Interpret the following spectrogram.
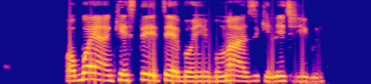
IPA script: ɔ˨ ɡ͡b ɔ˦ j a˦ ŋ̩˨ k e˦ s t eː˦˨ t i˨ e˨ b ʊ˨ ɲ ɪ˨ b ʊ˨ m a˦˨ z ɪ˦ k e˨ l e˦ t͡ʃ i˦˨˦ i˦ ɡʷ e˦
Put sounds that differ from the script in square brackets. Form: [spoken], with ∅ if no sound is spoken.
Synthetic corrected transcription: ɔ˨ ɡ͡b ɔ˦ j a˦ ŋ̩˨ k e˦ s t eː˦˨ t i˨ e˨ b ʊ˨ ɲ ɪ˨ b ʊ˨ m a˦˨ z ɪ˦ k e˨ l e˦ t͡ʃ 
